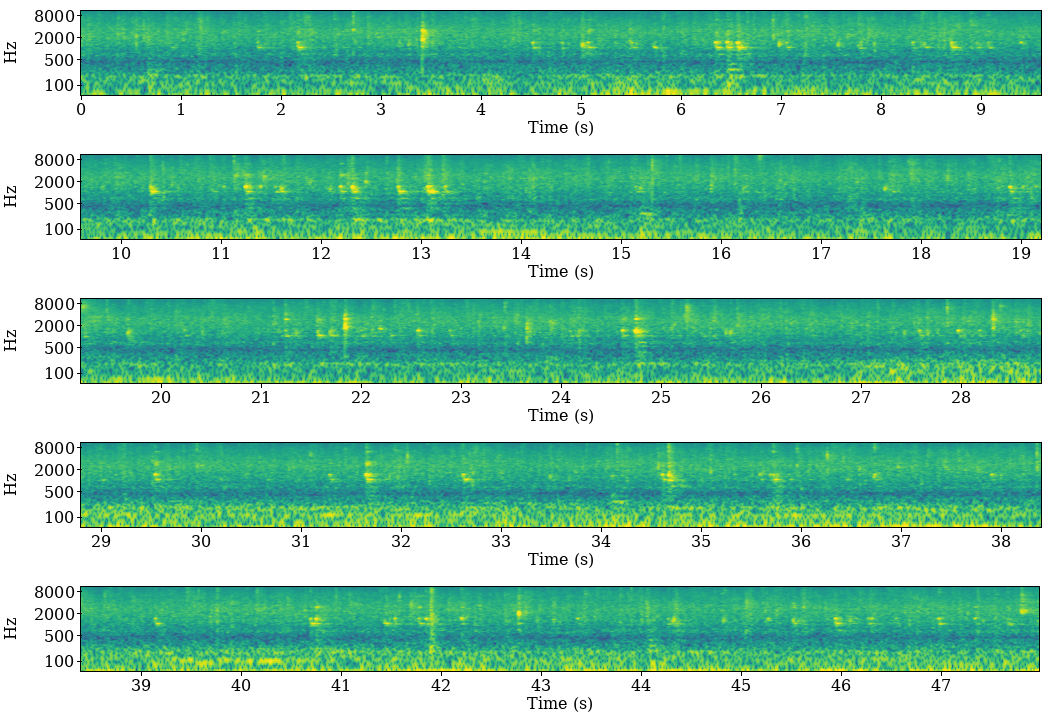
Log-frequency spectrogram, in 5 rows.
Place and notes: {"title": "Berlin Bürknerstr., backyard window - November rain", "date": "2016-11-05 19:15:00", "description": "Saturday evening, after a grey November day, it has started to rain. Sound of raindrops on fallen leaves.\n(Sony PCM D50, Primo EM172)", "latitude": "52.49", "longitude": "13.42", "altitude": "45", "timezone": "Europe/Berlin"}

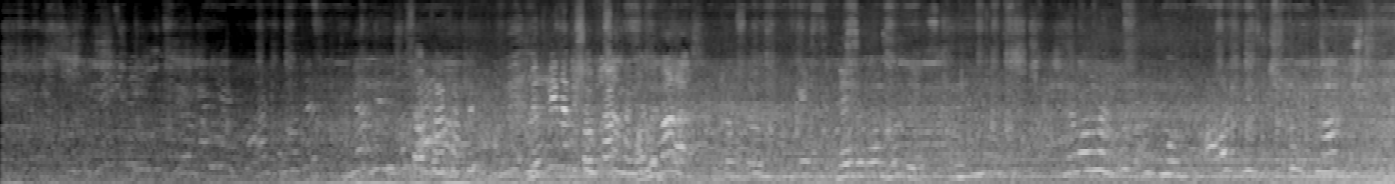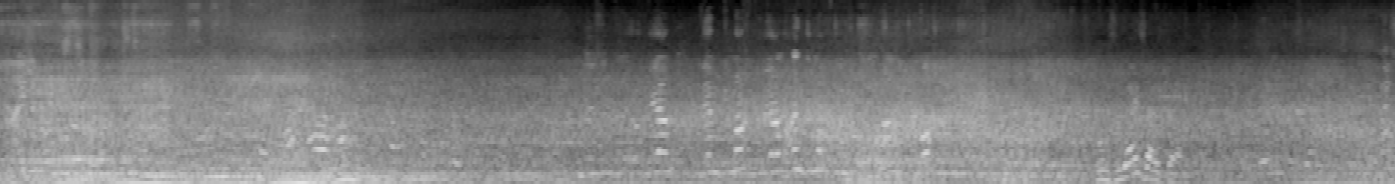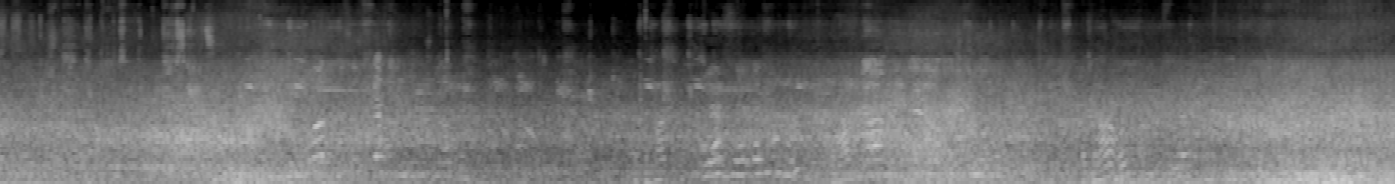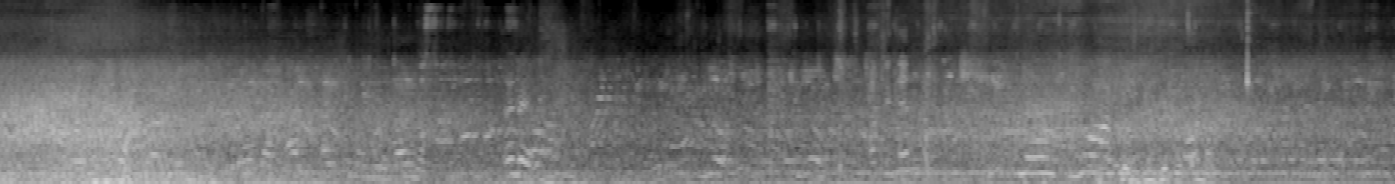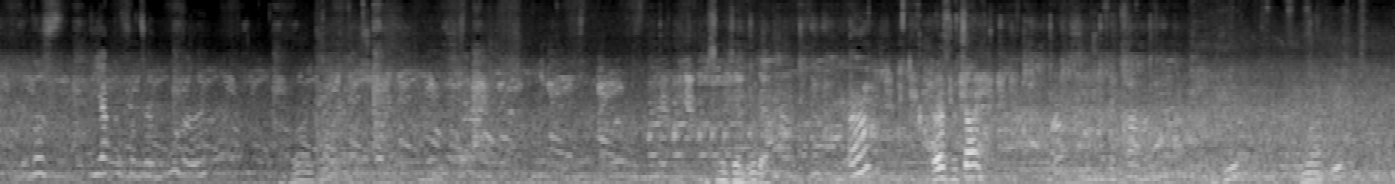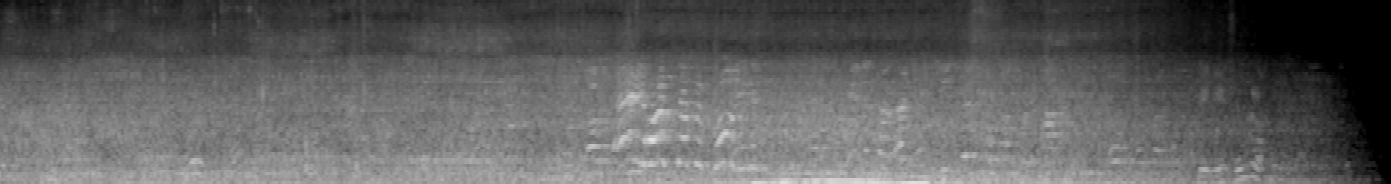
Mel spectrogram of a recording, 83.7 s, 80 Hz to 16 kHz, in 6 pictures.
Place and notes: {"title": "heiligenhaus, jugendliche auf straße", "date": "2008-04-21 17:57:00", "description": "konversation und handygeräusche jugendlicher an einer roten ampel\nproject: : resonanzen - neanderland - social ambiences/ listen to the people - in & outdoor nearfield recordings", "latitude": "51.33", "longitude": "6.97", "altitude": "182", "timezone": "Europe/Berlin"}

